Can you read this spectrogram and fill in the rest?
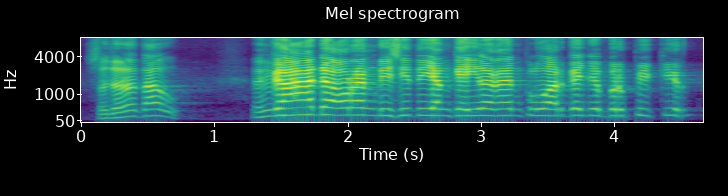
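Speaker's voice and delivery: loud, high emphatic sermon; full-force preaching. Real, not acted. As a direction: hammer the point to the congregation. Preacher driving the point home.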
